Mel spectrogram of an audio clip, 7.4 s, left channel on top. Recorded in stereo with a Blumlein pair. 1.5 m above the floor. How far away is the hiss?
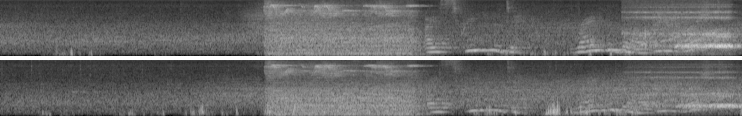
About 1.2 m.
